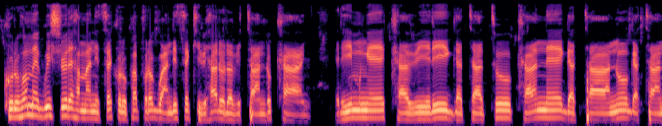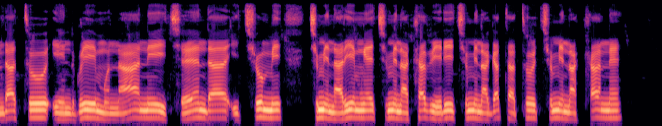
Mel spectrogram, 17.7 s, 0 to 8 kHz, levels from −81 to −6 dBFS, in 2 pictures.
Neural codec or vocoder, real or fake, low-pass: none; real; 7.2 kHz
